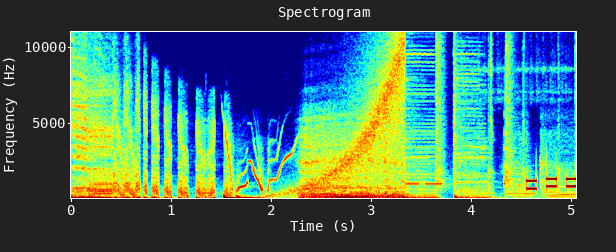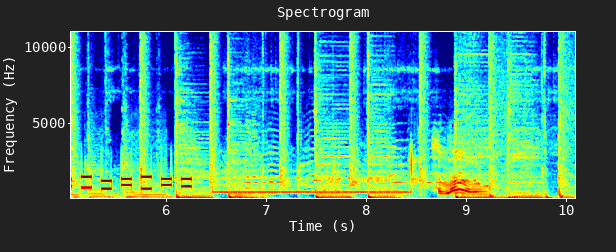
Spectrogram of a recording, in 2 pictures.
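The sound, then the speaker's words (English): A rapid run of telephone touch-tone dialing beeps as a call is placed, each a short clear double tone, followed by a steady sustained tone, set within a busy jumble of sweeping whooshes, clicks and glitchy noises. “I give him a call to talk all about it.”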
